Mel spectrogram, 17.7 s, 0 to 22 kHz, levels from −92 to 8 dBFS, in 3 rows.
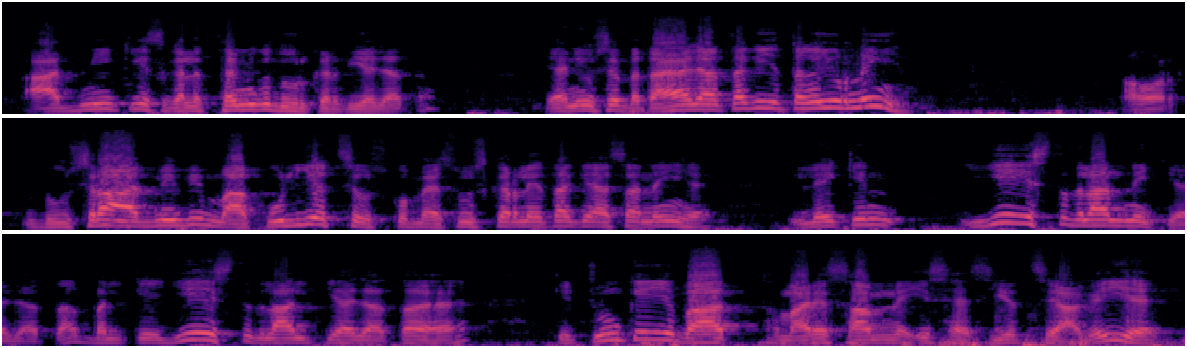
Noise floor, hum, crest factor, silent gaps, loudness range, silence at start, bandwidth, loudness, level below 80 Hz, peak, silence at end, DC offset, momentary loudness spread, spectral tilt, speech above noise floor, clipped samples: -60 dBFS; none; 14 dB; none; 3 LU; 0.1 s; 13 kHz; -38 LUFS; -58 dBFS; -24 dBFS; 0 s; under 0.1%; 11 LU; -5.5 dB/octave; 23 dB; under 0.1%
